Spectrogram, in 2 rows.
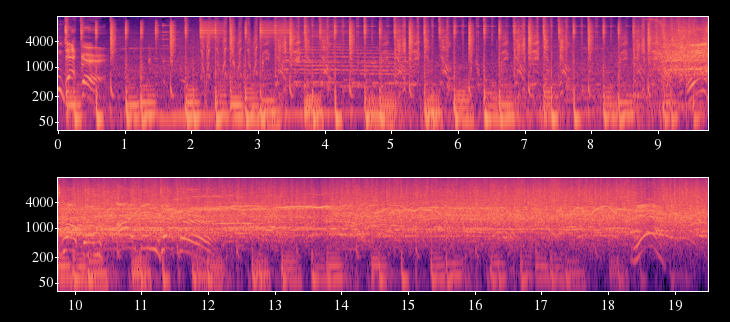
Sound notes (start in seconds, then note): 3.2 horn honks; 12.3 cheers and applause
